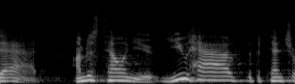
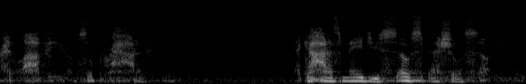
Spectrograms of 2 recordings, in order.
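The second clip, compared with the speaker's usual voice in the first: hushed, very quiet, very soft breathy whisper; 11 dB quieter than usual. A parent shows how they speak to their children, in a whisper. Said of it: "Then I whisper".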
